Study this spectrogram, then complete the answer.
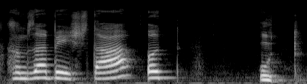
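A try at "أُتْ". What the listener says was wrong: ہاں پیش ہے نا، عربک میں اوت نہیں کرنا. ات. ات ات ات.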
